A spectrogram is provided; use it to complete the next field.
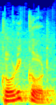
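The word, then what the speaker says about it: Kozhikode: especially when you're going from a place like corod not Calicut most people outside Kerala can't even pronounce the name of our city correctly uh even this the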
